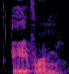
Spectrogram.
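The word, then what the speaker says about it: Avram: Aram. And would you spell your name for the record, please? Abram is spelled A V like Victor, R like Robert, A like Apple, M like Mary.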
